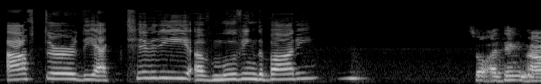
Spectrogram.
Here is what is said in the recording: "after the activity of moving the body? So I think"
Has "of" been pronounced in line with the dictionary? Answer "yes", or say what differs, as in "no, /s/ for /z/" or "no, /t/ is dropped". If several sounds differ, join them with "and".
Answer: yes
